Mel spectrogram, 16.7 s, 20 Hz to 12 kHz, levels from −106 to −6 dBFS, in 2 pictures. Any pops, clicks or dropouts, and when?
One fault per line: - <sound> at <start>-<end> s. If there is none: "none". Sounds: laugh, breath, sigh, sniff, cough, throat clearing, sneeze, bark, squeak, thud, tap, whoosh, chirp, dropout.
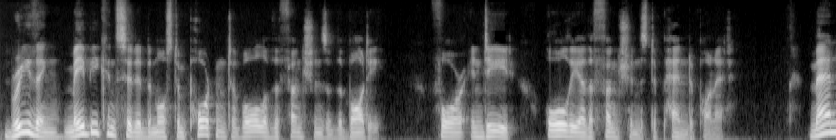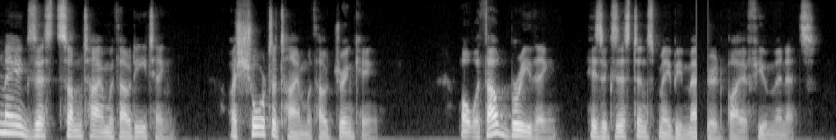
- dropout at 15.3-15.4 s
